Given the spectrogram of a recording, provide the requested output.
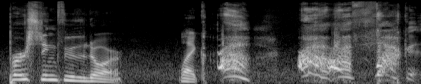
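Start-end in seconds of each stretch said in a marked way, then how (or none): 2.2-4.1 high, hammed-up pained yelps; dramatic cries. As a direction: overact the pain. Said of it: "All dramatic".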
